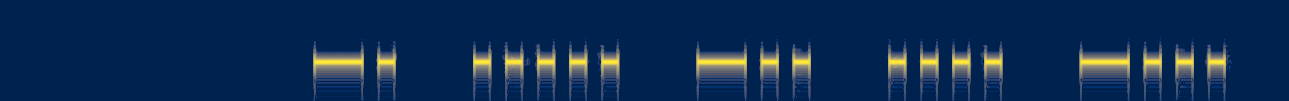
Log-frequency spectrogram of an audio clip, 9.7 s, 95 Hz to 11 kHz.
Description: Morse code, heard as a keyed tone, about 10 wpm, spaced as for 8 wpm, 600 Hz. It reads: N5DHB
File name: Callsigns-10-8wpm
